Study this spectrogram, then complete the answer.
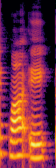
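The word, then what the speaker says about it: quiet: जचा गड़बड़ गोंधल होतो क्यू यू आई ई T spelling पहा अर्थ है शांत उच्चार है क्वा एट क्वा एट क्वाइट शांत दूसरा असा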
